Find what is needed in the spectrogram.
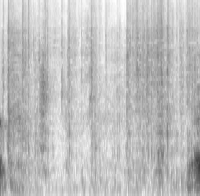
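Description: Foil wrapper of a Donruss Optic football card pack crinkling and tearing as it is pulled open by hand, an irregular crackle.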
